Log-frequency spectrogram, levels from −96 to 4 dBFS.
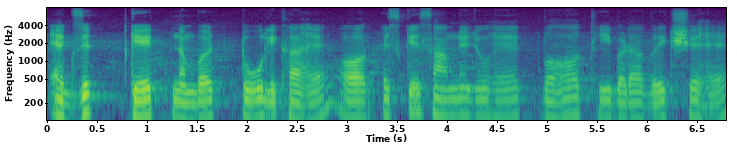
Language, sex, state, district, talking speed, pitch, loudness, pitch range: Hindi, male, Chandigarh, Chandigarh, 140 wpm, 110 Hz, -21 LUFS, 105-115 Hz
